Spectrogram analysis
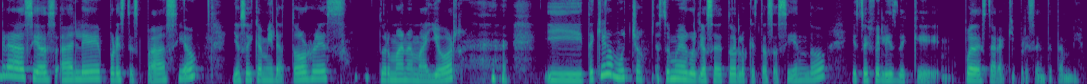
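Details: Adult woman speaking Spanish; Normal fluent speech.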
